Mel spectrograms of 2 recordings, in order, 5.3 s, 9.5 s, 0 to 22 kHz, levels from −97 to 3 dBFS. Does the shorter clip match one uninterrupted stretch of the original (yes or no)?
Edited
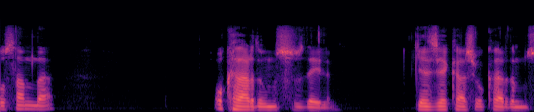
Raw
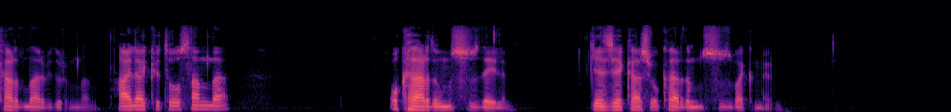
yes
